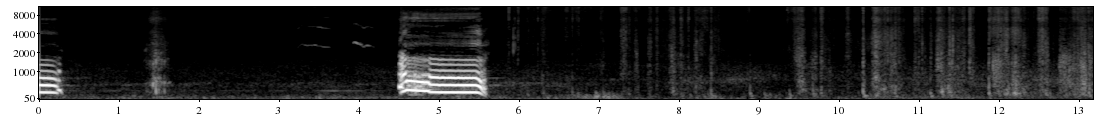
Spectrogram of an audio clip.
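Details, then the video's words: A Bluetick Coonhound in snowy woods with deer tracks, set off by deer activity, gives a short yelp, then one loud, full-throated baying howl that sags slightly in pitch. "Bluetick Coonhound Howling"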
